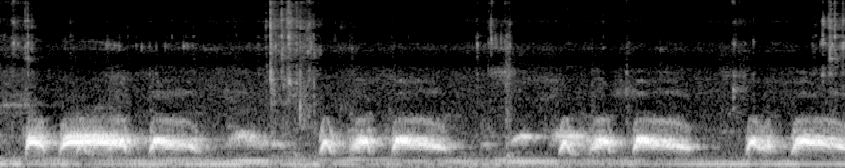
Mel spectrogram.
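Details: Zebra doves, a young bird and an old Vietnamese decoy, giving fast stuttering coo notes in quick clusters, rounded and slightly descending, with a deep background hum and a brief knock.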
